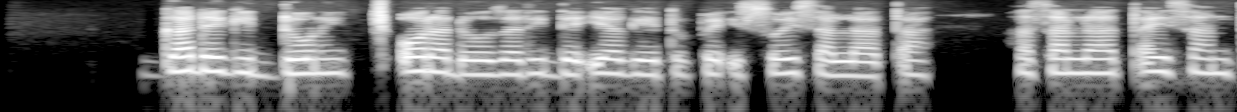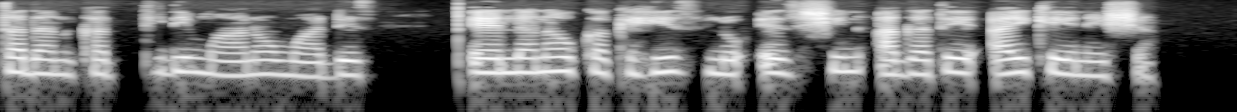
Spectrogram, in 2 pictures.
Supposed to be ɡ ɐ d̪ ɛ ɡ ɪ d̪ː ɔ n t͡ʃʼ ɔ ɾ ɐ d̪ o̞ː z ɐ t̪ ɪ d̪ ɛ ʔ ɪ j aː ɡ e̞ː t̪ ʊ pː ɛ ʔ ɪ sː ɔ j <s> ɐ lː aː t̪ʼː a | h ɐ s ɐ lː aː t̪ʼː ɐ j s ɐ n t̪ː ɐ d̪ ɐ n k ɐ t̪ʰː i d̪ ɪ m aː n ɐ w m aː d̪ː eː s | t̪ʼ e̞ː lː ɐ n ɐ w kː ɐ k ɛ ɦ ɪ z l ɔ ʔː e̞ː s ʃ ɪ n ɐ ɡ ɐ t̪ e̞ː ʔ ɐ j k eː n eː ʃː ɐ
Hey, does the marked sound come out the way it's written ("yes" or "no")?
yes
